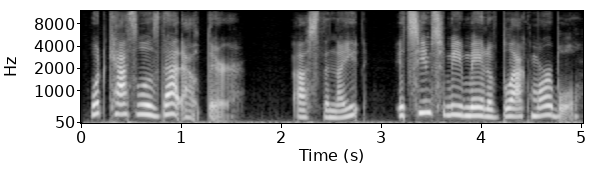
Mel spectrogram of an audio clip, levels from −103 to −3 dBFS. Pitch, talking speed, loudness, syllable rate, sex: 255 Hz, 205 wpm, -19 LUFS, 5.2 syllables/s, female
